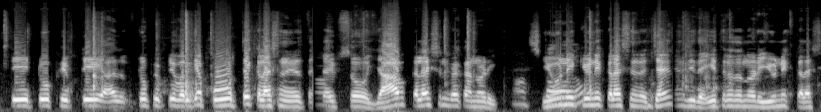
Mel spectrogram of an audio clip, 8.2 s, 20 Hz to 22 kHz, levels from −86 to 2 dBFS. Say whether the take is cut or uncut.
cut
